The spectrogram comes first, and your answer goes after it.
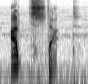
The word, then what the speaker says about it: Altstadt: Now, might be Altstadt, but because I know German, and these are German syllables, Stadt meaning city in German, I'm going to be saying it with a German accent. Altstadt.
